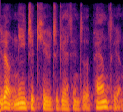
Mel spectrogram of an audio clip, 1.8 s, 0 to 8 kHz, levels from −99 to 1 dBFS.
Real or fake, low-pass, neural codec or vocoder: real; 7.2 kHz; none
